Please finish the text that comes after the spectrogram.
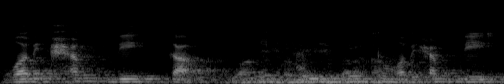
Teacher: دال زیر دی ہوتا ہے, دال زیر دے نہیں ہوتا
